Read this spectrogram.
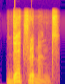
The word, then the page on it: detriment: British English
